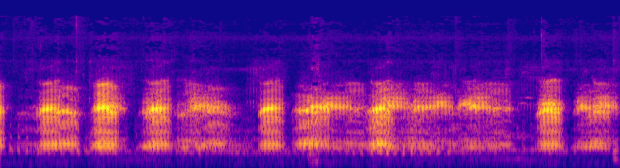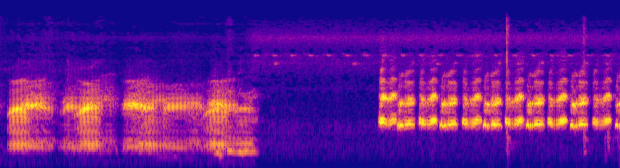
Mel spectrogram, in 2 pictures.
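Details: Frogs calling at night in their natural habitat: a rapid run of rough, nasal croaks, nearly two a second and uneven in length, then a short pause before a higher, buzzier pulsed call takes over.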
